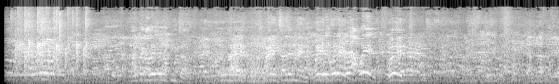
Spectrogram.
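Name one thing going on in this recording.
A crowd of young men and women chatter and laugh nearby in a busy room.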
